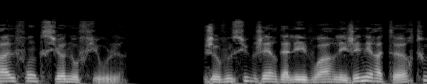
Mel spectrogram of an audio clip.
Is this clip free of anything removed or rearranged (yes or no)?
yes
